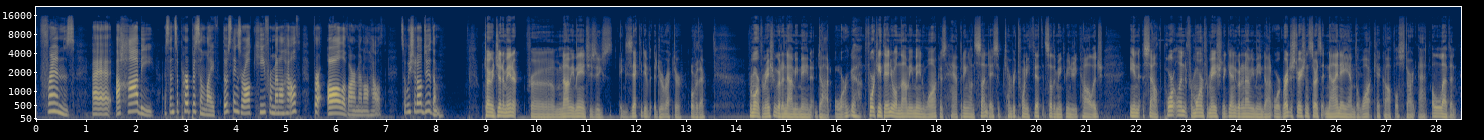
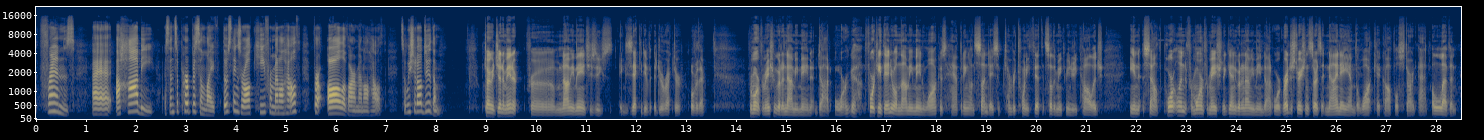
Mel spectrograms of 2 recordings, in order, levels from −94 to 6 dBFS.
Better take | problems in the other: first | thin; very; fading below 350 Hz

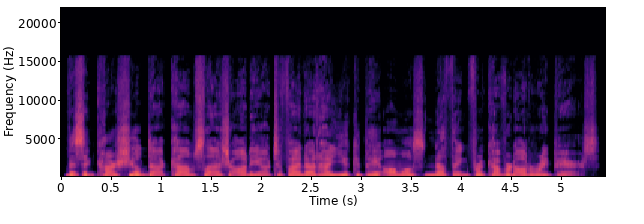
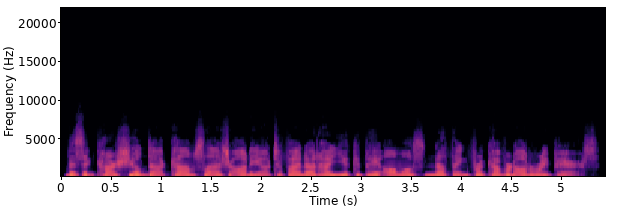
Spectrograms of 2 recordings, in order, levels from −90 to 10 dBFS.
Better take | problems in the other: first | muffled; slightly; fading above 3 kHz

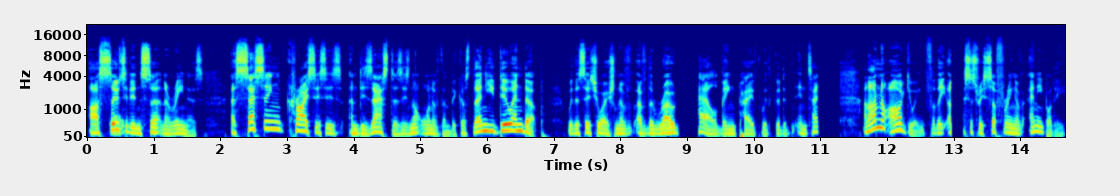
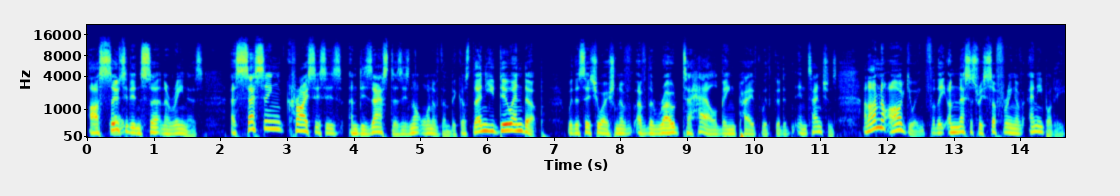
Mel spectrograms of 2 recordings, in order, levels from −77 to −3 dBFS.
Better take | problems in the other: second | audio cutting out; at 9 s, at 11 s and at 13 s

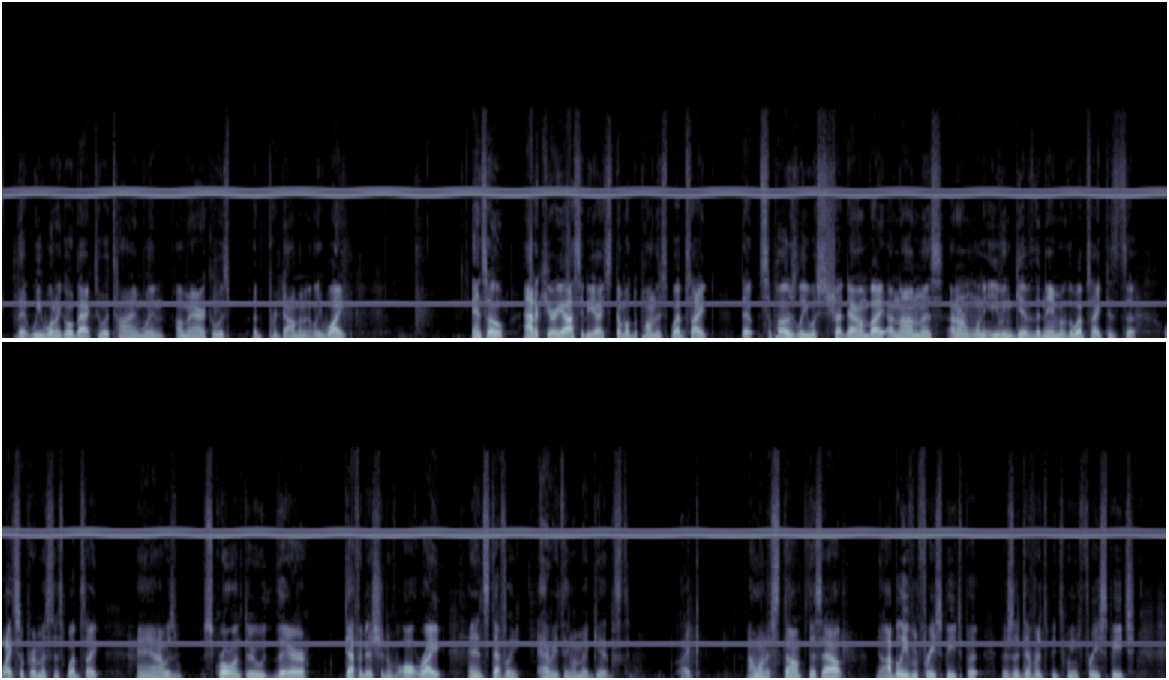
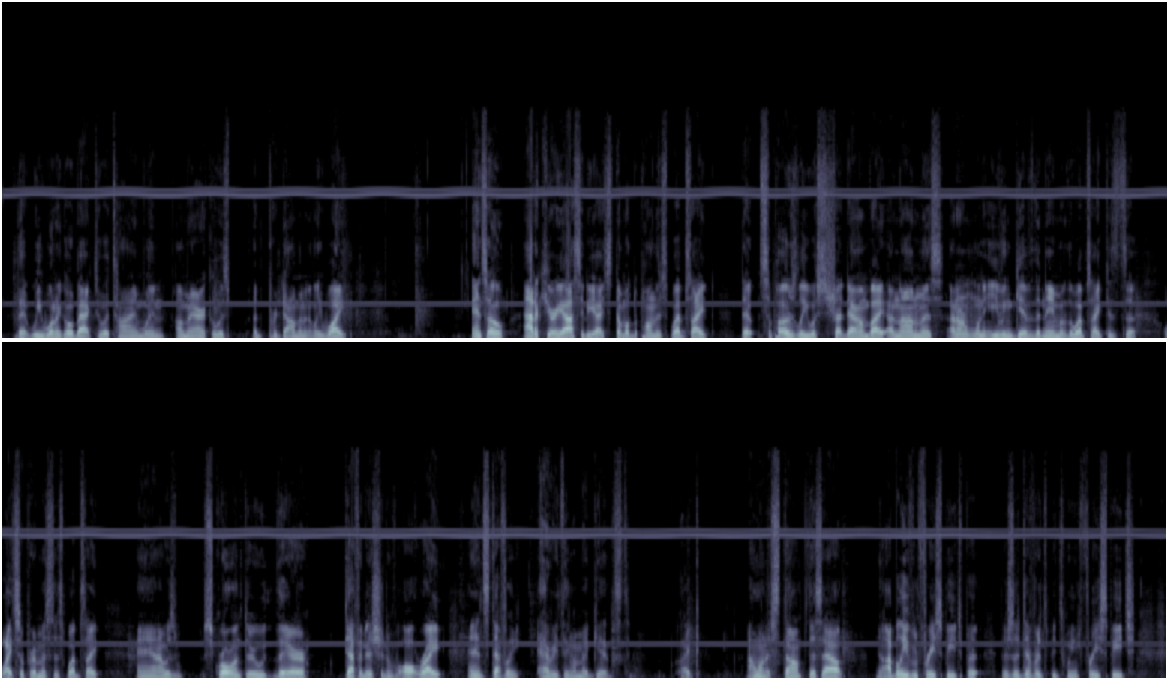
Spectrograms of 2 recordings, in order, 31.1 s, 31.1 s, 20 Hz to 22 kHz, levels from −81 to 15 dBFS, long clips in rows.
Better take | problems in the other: second | high-pitched whine; loud; throughout; 9.5 kHz, 8 dB below the speech; faint in the second

